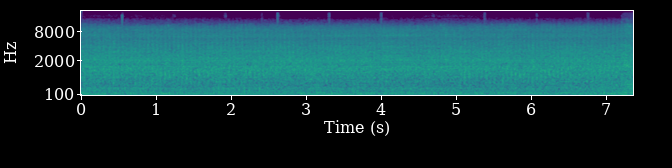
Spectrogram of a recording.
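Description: Simulated helicopter rotor and turbine sound from SimFX in Microsoft Flight Simulator, a steady, dense whirring drone that holds even and unbroken throughout at low volume, with no voices.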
